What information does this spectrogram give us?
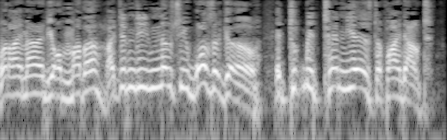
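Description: A man's voice: high voice, expressive, brisk, slightly rough, no room sound, dull audio, voice pushed up. A man voicing a pompous, tyrannical upper-class father who blusters and screeches. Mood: outraged. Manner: pompous and shouting.

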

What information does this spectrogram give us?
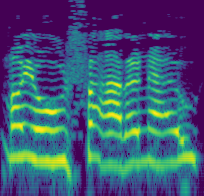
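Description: A reader voicing a sorrowful male fawn who speaks slowly through heavy sobs. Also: medium pitch, level tone, a bit bright, no room sound, voice pushed up. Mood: anguished. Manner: sobbing, slow and anguished. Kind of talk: audiobook character voice.

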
